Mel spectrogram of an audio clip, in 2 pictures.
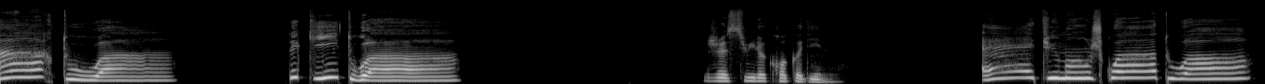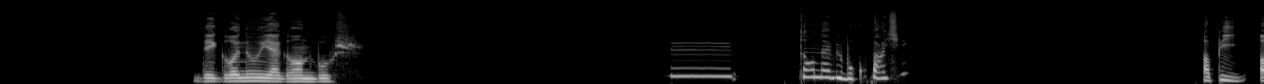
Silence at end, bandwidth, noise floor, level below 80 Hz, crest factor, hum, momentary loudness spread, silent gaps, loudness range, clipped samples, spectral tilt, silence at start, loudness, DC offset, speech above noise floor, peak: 0 s; 13 kHz; -87 dBFS; -72 dBFS; 20 dB; none; 16 LU; none; 14 LU; under 0.1%; -6.5 dB/octave; 0 s; -22 LUFS; under 0.1%; 65 dB; -4 dBFS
